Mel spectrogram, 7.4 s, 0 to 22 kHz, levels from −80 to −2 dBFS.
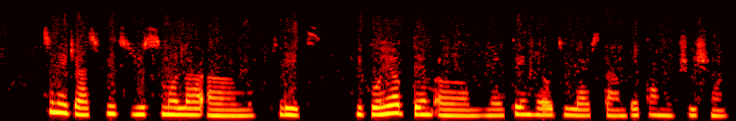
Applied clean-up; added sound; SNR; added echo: classical method spectral subtraction.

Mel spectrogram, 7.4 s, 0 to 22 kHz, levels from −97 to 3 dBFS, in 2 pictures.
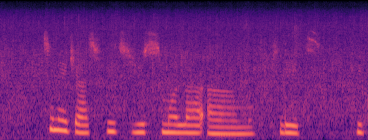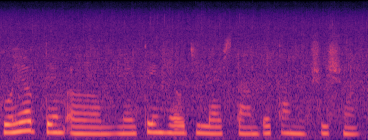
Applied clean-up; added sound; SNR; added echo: none; Rain; 15 dB; none.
